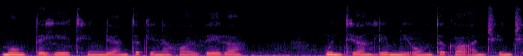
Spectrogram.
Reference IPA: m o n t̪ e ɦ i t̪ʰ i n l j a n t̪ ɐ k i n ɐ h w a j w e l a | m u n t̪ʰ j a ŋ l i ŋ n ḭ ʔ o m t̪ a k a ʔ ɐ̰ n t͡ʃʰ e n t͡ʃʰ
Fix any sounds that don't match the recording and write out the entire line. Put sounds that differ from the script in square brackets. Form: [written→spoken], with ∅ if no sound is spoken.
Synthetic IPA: m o [n→ŋ] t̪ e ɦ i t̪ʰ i [n→ŋ] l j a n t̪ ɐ k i n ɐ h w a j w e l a | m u n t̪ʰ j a ŋ l i [ŋ→m] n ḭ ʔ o [m→ŋ] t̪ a k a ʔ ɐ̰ n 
